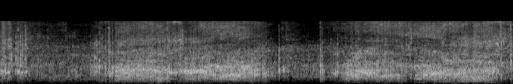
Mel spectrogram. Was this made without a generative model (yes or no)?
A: no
